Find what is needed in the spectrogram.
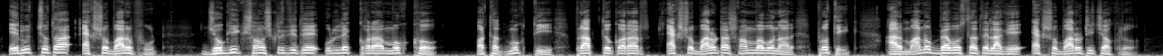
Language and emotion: Bengali, neutral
